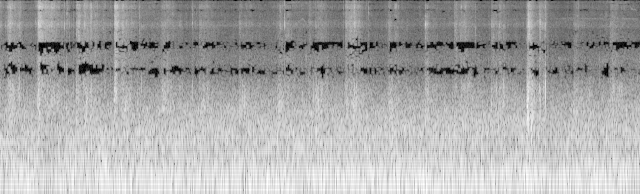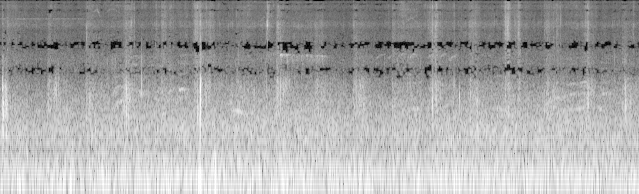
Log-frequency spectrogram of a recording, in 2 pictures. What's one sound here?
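Footsteps crunch on dry leaves along a path.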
